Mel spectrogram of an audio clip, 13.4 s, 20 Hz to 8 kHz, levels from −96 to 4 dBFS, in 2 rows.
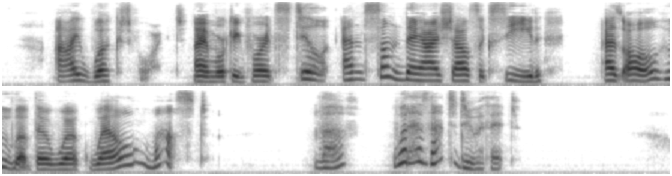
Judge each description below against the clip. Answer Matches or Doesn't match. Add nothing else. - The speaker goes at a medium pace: Matches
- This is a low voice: Doesn't match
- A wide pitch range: Matches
